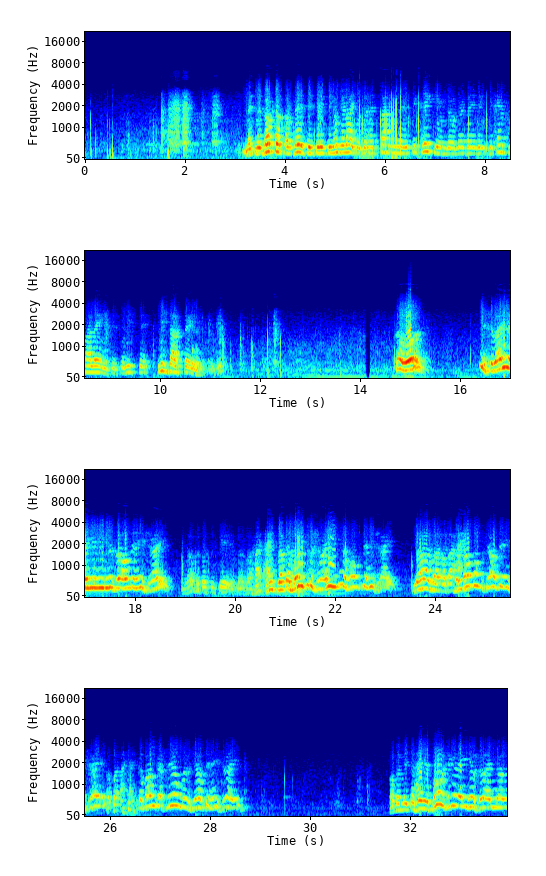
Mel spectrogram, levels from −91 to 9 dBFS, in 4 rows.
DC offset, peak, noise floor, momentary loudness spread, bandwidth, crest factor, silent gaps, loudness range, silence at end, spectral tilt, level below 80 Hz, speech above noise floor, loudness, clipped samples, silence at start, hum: under 0.1%; 0 dBFS; -66 dBFS; 20 LU; 4.2 kHz; 20 dB; none; 13 LU; 0 s; -10.5 dB/octave; -54 dBFS; 48 dB; -19 LUFS; under 0.1%; 0.55 s; none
